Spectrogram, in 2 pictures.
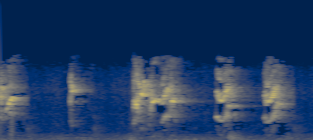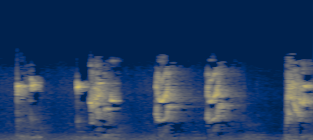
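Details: Blue-crowned hanging parrot calling with high, shrill, slightly buzzy chirps and short twitters repeated irregularly about every half second to second.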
